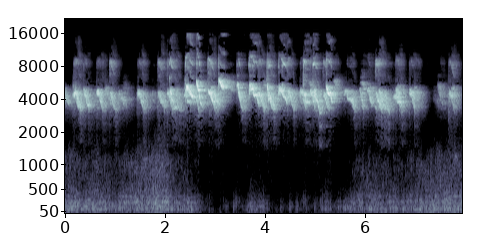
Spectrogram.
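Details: White-eye in a cage, in power down mode and given no supplements, singing on 29 April 2022: busy, high-pitched warbling phrases, briefly pausing once, then running on in a loud continuous twitter.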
